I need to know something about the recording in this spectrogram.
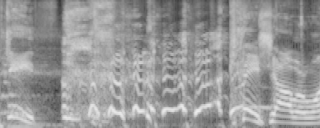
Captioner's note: offscreen laughter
